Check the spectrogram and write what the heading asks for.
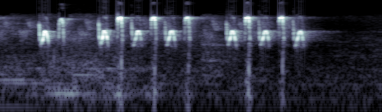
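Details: Bar-winged prinia, or ciblek, singing energetically in ngebren style: two runs of sharp, high, evenly spaced chirps, about six then four notes, ending in silence.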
